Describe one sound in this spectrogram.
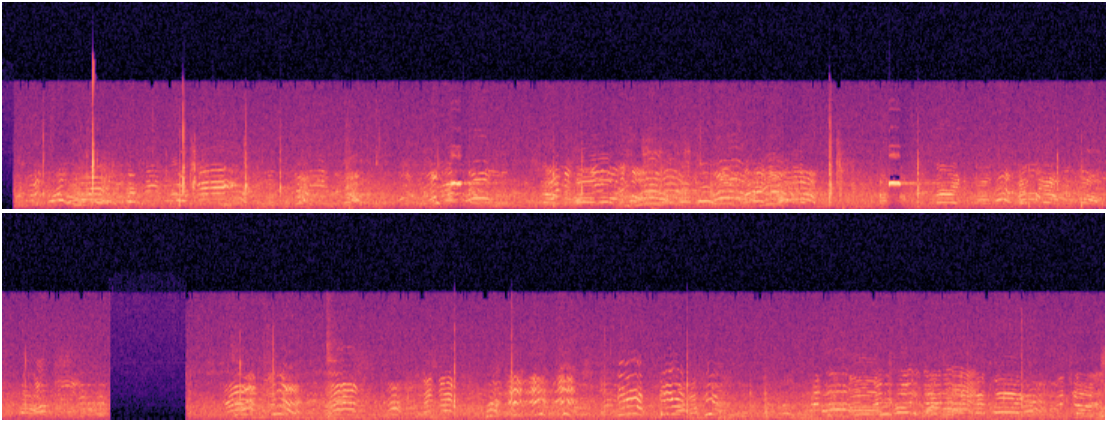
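Young women shout and call out to one another outdoors.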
